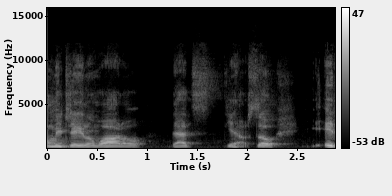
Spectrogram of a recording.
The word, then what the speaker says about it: Waddle: no call me Jalen waddle that's you know so it is true his original last name is pronounced Waddell but he prefers waddle I don't know if he prefers it because everybody calls him that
